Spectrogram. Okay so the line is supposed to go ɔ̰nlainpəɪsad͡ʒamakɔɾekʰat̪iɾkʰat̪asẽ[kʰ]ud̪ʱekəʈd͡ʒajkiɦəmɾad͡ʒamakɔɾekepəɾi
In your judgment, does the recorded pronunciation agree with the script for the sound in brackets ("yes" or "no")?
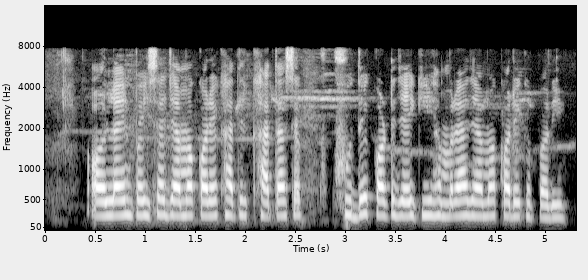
yes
